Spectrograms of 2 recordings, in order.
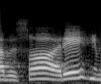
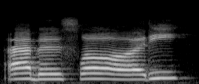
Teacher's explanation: صاد کے اوپر فتحہ آ رہی ہے، ابصاری، را، اتمام الحرکہ، را کے نیچے کسرہ، ای کی ساؤنڈ کرنی ہے، رے نہیں کرنا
